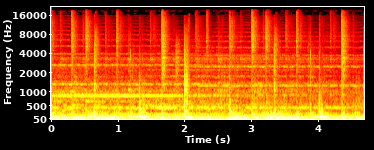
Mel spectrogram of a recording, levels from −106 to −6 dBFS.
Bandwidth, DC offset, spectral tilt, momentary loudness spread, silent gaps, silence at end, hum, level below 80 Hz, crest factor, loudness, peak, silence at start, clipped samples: 18 kHz; under 0.1%; -6 dB/octave; 3 LU; none; 0 s; none; -16 dBFS; 10 dB; -16 LUFS; -4 dBFS; 0 s; under 0.1%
